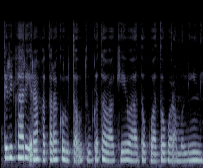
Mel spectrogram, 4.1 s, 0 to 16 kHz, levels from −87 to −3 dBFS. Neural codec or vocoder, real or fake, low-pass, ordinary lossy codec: vocoder, 22.05 kHz, 80 mel bands, WaveNeXt; fake; 9.9 kHz; none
